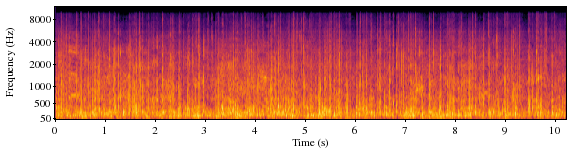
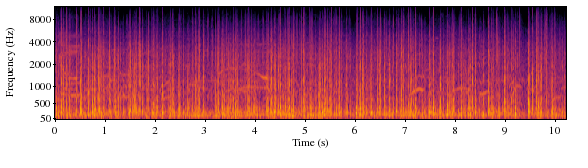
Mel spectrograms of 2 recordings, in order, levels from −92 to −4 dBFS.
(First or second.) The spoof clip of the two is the first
